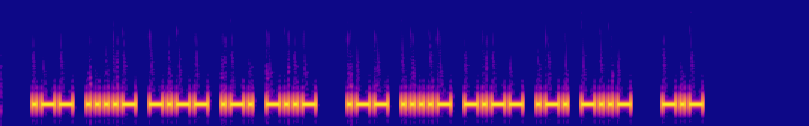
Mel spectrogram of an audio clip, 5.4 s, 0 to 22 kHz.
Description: Morse code, heard as a keyed tone, about 35 wpm, 700 Hz. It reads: W4YRX W4YRX K
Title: Speed-Racing Common QSO Phrases Encore - 40wpm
